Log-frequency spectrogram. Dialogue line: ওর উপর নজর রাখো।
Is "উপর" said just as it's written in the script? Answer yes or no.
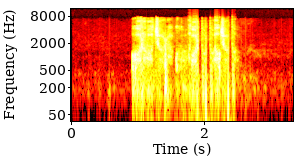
no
